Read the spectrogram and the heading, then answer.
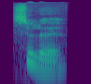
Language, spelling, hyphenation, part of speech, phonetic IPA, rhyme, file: Hungarian, szülő, szü‧lő, verb / noun, [ˈsyløː], -løː, Hu-szülő.ogg
- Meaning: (verb) present participle of szül: giving birth (of or relating to childbirth); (noun) parent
